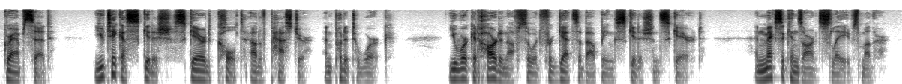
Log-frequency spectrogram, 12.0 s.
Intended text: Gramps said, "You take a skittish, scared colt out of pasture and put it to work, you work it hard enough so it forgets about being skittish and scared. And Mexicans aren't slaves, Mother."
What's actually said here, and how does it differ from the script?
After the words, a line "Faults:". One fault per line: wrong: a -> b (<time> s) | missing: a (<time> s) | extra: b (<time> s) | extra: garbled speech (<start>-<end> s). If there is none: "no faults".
Gramps said, "You take a skittish, scared colt out of pasture and put it to work, you work it hard enough so it forgets about being skittish and scared. And Mexicans aren't slaves, Mother."
Faults:
no faults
